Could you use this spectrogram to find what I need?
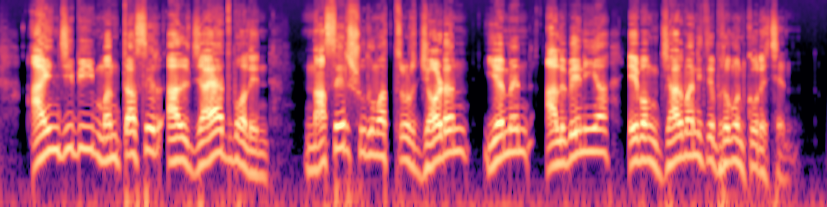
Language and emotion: Bengali, neutral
